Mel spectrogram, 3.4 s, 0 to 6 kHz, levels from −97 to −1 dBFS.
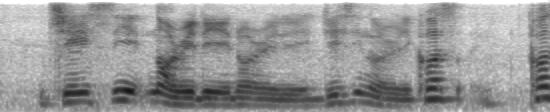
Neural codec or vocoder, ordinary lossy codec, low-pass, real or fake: none; none; 5.4 kHz; real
